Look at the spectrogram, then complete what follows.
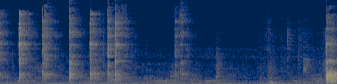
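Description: A metal spoon clinking against the karahi as ghee is spooned into the oil: a quick run of sharp taps, about three a second, in the first two seconds, then a few scattered ones and one loud clank near the end.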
